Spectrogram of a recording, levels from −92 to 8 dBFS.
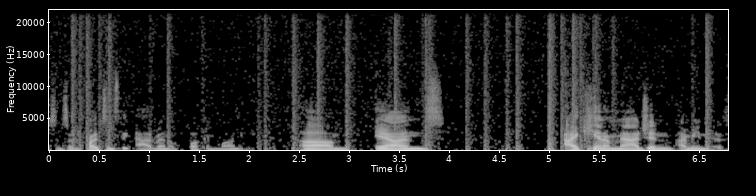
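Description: From start to finish, overdone noise removal strips bands near the noise estimate, leaving a lowered background that breaks up into twinkling specks.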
